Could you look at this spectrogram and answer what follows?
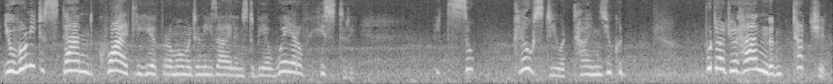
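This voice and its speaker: A woman's voice: high-pitched, very animated, normal speed, slight background noise. An actress playing an enthusiastic young woman from Shetland with a light Shetland Scots accent, a graduate who guides a visitor in a radio drama. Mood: earnest. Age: young adult. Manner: earnest, enthusiastic, self-deprecating. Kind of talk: 1960s radio drama acting.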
